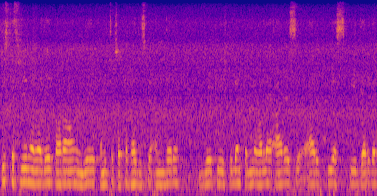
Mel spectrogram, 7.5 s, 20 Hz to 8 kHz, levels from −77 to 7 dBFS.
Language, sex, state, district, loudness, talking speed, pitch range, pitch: Hindi, male, Rajasthan, Bikaner, -16 LUFS, 165 wpm, 140-150 Hz, 145 Hz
